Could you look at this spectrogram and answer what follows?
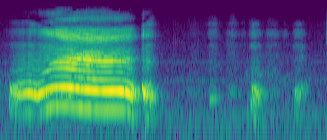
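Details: An infant fake-cries without tears to get mother's attention: one drawn-out, steady wail followed by small whimpers.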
